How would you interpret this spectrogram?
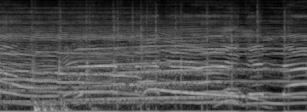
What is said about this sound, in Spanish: me lo reciben con uh. un fuerte aplauso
